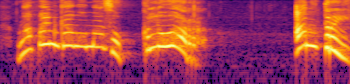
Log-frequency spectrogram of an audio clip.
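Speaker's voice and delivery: very high shrill loud angry shouting, acted out. Retelling how a cashier ordered them out: imitating a cashier shouting. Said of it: "sambil melotot-melotot gitu".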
